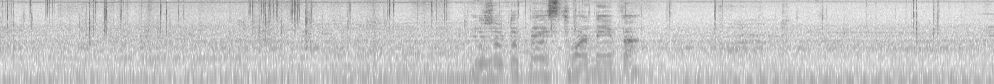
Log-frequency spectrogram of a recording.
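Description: A car engine hums steadily close by.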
